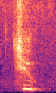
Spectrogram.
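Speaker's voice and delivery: imitated dainty little choo; tiny mouse sneeze. Shown as a demonstration. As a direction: squeak out a very short fake sneeze. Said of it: "You like the little".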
